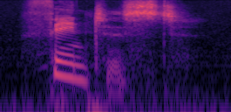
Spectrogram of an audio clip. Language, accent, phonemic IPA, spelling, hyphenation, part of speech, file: English, US, /ˈfeɪntəst/, faintest, faint‧est, adjective, En-us-faintest.ogg
- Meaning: superlative form of faint: most faint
